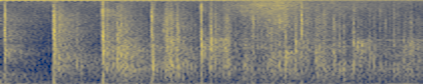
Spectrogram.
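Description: A small group of people clapping their hands, separate sharp claps about four a second.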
